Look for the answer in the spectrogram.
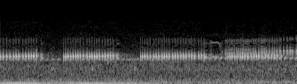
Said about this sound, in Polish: Godzina 11, wody pełno, tuż przy blokach, jakiś staw. Ale żab coś nie słychać. Chociaż, o! Są, pływają. Tylko coś niechętne są, żeby porechotać o godzinie 11. Przychodzi wieczór, to dopiero tu hałasują.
